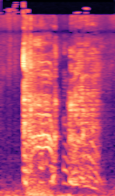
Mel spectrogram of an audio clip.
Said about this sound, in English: I'm going to cough.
